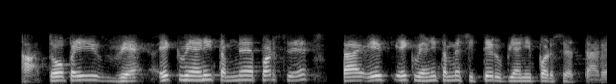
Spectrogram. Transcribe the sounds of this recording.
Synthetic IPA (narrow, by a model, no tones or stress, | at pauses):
ɦat̪obʱəiʋɛekʋɛɽ̃it̪əmnepəɽʃe | əekekʋɛɽ̃it̪əmnesɪt̪ːeɾupjanipəɽʃeət̪ːja̰ɾḛ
